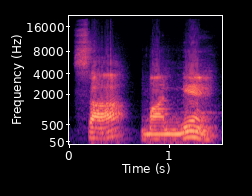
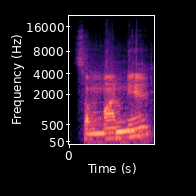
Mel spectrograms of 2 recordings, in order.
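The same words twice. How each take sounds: First: सामान्य slowly with long "saa"; corrected form. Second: सामान्य with short first vowel, rising; incorrect form. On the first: Teacher models correct सामान्य, slow long "saa". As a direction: say सामान्य as "saa... maanya", falling. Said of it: "उनको शुद्ध करके लिखा गया". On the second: Teacher reads the incorrect सामान्य as "sammaanya". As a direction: say सामान्य as "sam-maanya?". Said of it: "बाईं तरफ अशुद्ध शब्द". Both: Shown as a demonstration.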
